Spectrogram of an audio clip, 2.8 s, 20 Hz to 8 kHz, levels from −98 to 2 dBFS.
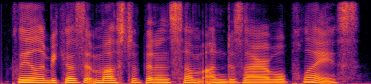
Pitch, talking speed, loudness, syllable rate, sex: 170 Hz, 215 wpm, -18 LUFS, 7.0 syllables/s, female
